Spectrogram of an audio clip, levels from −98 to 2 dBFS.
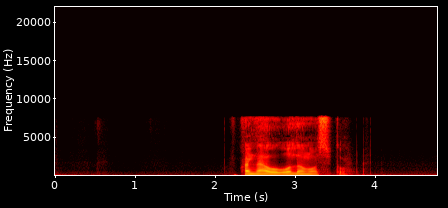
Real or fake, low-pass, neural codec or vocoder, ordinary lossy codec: fake; none; codec, 16 kHz, 0.5 kbps, FunCodec, trained on LibriTTS, 25 frames a second; none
